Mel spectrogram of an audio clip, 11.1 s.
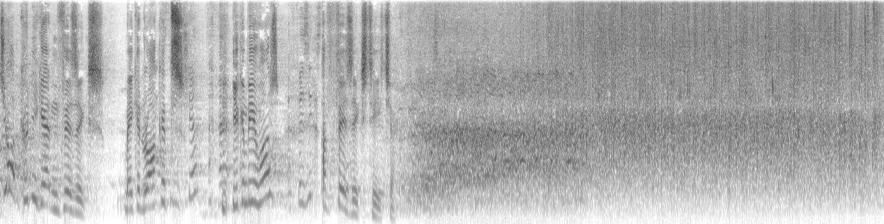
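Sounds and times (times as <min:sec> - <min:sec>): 
speech: 0:00.3 - 0:05.8
laughter: 0:02.5 - 0:03.2, 0:04.9 - 0:07.6
audience applause: 0:05.7 - 0:11.0.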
